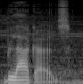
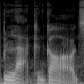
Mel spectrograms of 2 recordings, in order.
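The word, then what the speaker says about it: blackguards: If you're another one of those blackards, and that's the way to pronounce it, not black guards like that thug insisted it was, then my answer is the same.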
